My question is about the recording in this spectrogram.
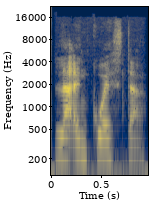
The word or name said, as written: encuesta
